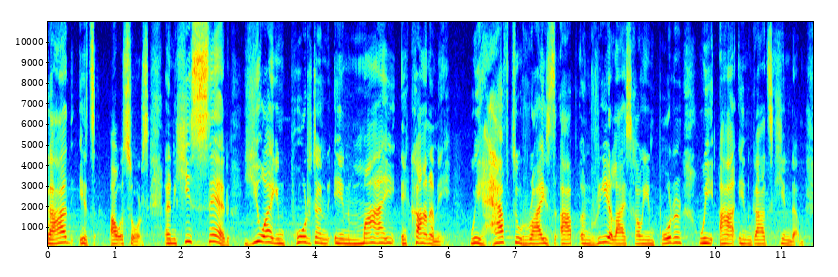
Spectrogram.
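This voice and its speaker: At a very slow pace, a woman speaks in a fairly high pitch with ordinary variation, noticeable background noise audible throughout. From Romania. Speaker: author and attorney. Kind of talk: interview testimony. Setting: convention. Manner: halting.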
